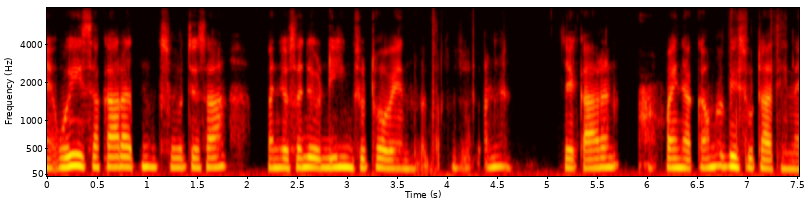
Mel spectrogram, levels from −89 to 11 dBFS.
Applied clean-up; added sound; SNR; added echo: neural diffusion model UNIVERSE++.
